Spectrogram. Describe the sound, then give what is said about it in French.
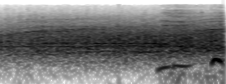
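Steady, dense applause from a live audience fills the whole stretch, a loud continuous patter of many hands clapping, with a brief voice surfacing underneath near the end. “Hein on, a, on a un public avec nous.”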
